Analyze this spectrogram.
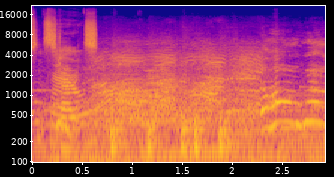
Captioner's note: crowd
